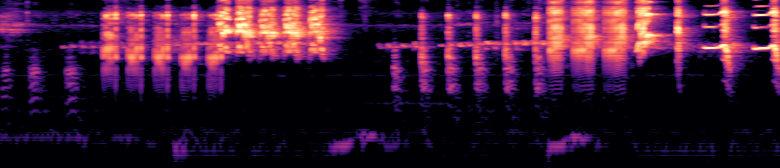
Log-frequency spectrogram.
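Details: Javan myna used as a lure to make other birds call: bursts of harsh chatter and buzzy squawks, a level whistled tone running beneath, and thin high whistles toward the end.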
